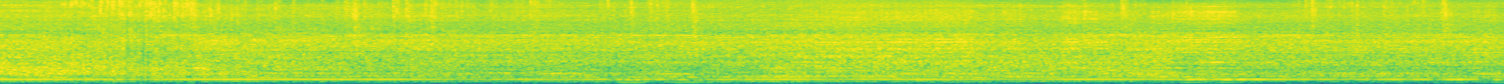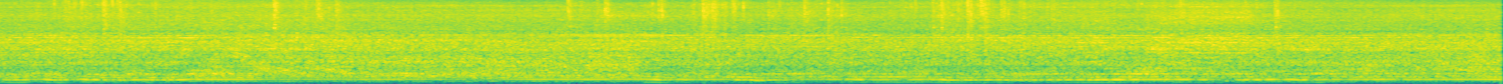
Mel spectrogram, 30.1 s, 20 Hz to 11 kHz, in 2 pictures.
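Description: Kirby G4 upright vacuum cleaner running steadily on carpet, its motor holding one steady hum, with scattered crunchy crackles and clicks of debris being sucked up.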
